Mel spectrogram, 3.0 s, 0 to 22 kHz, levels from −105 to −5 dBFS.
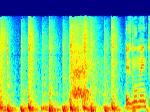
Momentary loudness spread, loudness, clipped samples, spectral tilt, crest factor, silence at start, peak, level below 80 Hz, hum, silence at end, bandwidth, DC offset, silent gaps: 5 LU; -19 LUFS; under 0.1%; -5 dB/octave; 16 dB; 0 s; -4 dBFS; -26 dBFS; none; 0 s; 12.5 kHz; under 0.1%; none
